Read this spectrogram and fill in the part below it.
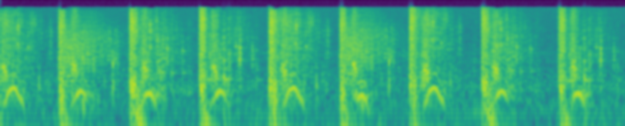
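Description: A hatchet chops into a tree trunk with sharp, steady blows.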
